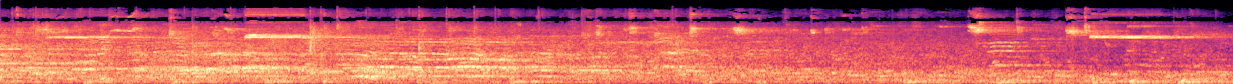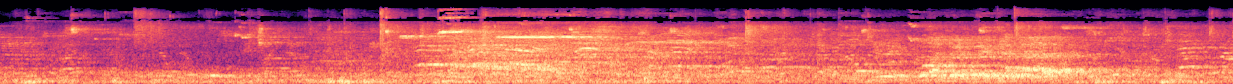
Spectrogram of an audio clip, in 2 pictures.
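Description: Many players talk and call out in a large echoing hall.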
